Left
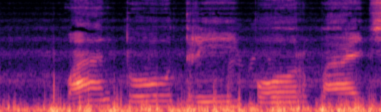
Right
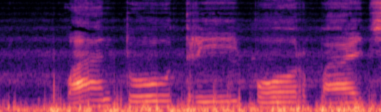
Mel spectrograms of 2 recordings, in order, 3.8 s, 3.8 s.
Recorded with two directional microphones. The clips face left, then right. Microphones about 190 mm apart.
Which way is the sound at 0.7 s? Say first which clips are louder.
Right 2 dB; 10° right (ahead or behind).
